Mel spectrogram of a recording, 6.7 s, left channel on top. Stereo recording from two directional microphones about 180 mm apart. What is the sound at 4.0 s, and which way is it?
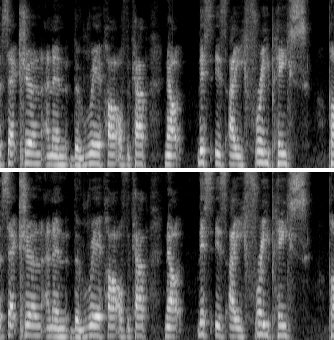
Speech, 45° left (ahead or behind).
